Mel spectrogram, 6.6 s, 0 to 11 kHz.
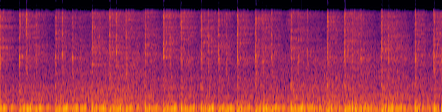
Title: Slow idle speed Harley-Davidson Sportster 1200S after Rebuild engine & Tune up #sportster #harley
